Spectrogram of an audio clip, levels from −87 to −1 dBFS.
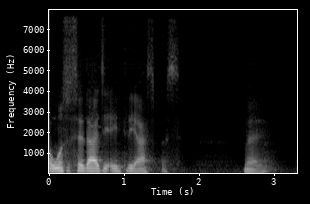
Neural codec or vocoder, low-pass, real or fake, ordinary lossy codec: codec, 16 kHz, about 1 kbps, DyCAST, with the encoder's durations; none; fake; none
